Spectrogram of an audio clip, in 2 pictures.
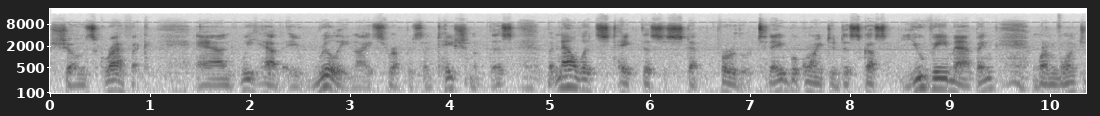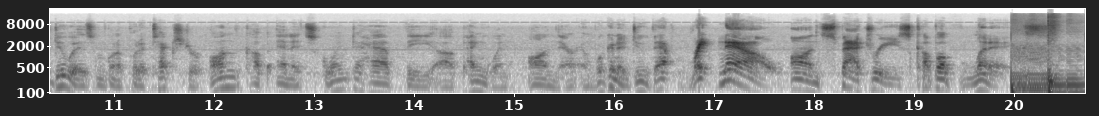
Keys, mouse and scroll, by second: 1.4-3.2 middle drag.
